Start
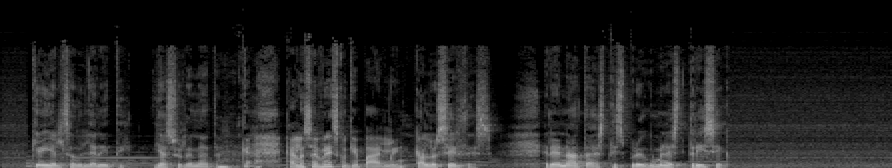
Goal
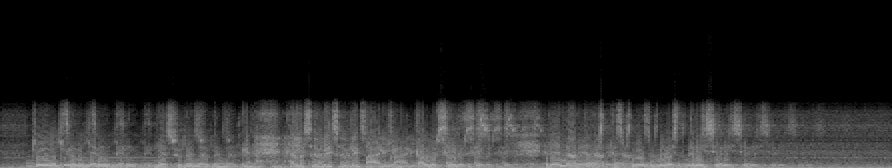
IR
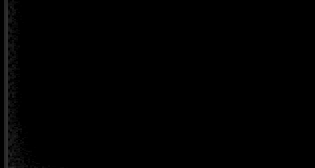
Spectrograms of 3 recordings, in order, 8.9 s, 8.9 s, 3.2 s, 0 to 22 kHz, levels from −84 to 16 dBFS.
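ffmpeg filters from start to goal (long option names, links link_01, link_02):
-filter_complex "[0:a]asplit=2[link_01][link_02];[link_02]acompressor=threshold=-28dB:ratio=6,volume=2dB[link_03];[link_01][link_03]amix=inputs=2:normalize=0,aecho=1:1:275|550|825|1100|1375|1650:0.473|0.222|0.105|0.0491|0.0231|0.0109,aeval=exprs='val(0)+0.0282*(sin(2*PI*60*n/s)+sin(2*PI*2*60*n/s)/2+sin(2*PI*3*60*n/s)/3+sin(2*PI*4*60*n/s)/4+sin(2*PI*5*60*n/s)/5)':channel_layout=same,aresample=16000,asoftclip=type=tanh:threshold=-19dB,aresample=44100[link_04];[1:a]atrim=start_sample=2205[link_05];[link_04][link_05]afir=irnorm=-1:irlink=0,acontrast=73"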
